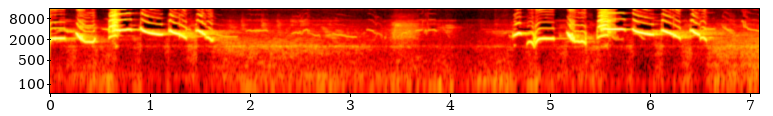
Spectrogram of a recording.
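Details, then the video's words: White-rumped shama song meant to soothe and restore a stressed bird; two bursts of bright whistled slurred notes separated by about three seconds of quiet with faint soft notes. "terapi Kacer dan pemulihan Kacer setres cepat gacor"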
